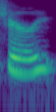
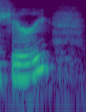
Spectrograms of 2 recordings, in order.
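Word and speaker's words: Chere: My name is Sherry, and that is spelled C-H-E-R-E. It is spelled a little fancy, but pronounced plain old Sherry.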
